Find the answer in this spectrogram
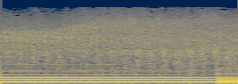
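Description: Electronic bass music: one held synth chord, deep and steady, with a hissing noise layer above it.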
